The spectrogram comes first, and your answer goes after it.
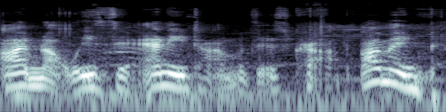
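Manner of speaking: ordinary talk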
